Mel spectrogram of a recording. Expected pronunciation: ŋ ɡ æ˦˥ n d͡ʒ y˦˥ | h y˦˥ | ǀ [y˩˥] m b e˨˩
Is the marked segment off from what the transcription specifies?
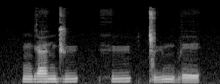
no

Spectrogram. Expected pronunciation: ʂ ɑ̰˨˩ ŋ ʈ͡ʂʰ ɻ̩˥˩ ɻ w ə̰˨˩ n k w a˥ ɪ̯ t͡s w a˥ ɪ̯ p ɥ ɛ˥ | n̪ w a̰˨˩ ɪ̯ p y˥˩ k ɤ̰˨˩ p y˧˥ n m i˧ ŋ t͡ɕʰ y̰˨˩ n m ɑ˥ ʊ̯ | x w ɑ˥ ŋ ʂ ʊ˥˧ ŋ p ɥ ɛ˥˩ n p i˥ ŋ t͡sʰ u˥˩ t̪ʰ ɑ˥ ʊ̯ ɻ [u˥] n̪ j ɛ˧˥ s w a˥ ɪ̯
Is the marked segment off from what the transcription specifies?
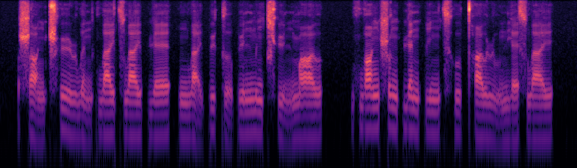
yes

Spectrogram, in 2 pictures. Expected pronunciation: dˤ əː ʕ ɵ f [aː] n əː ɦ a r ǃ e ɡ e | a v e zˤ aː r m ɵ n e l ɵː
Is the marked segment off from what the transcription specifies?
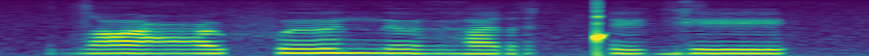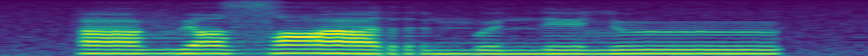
yes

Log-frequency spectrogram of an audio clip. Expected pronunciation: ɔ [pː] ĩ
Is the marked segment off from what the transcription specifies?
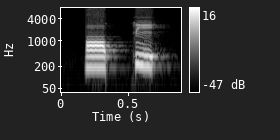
no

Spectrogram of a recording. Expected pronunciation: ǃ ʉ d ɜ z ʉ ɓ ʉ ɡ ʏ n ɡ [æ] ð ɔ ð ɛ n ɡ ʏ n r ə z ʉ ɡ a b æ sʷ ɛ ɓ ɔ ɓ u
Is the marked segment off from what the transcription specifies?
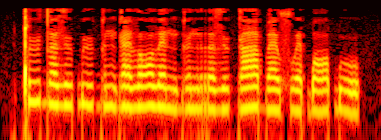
no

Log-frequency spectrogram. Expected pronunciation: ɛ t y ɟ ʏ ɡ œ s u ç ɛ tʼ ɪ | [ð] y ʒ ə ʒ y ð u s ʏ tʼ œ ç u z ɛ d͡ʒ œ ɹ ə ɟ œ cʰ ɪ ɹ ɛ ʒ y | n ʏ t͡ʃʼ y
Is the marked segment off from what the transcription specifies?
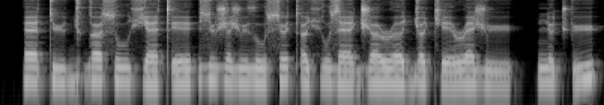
yes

